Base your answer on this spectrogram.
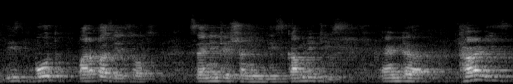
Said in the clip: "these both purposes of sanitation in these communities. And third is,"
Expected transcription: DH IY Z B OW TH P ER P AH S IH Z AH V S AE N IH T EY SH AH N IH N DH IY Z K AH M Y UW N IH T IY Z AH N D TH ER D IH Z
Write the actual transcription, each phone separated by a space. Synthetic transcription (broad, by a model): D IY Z B OW T P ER P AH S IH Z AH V S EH N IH T EY SH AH N IH N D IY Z K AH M Y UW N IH T IY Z AH N D T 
